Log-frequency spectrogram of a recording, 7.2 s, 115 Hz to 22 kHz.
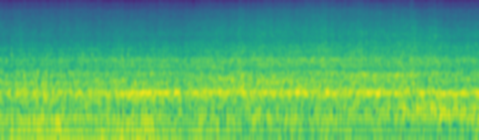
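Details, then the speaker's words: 1994 Chevy Astro van, started after about 6 months sitting on a warm day, heard at the rear: steady, deep, even idle with no knocks, misses or ticks, running slightly rich, sounds like a V8; healthy idle. "Sounds like it's got a V8 under the hood. I love it. Good old blue."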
